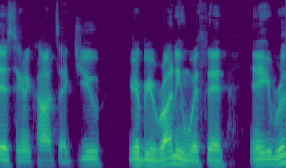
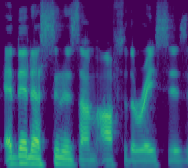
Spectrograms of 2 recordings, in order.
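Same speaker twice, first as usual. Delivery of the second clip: normal talking voice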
